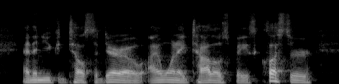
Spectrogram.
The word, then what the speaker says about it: Sidero: And then you can tell Cdero, I want a Talos-based cluster that is made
